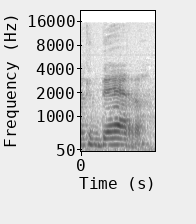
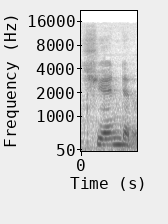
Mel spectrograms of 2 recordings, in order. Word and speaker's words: gender: keberagaman jenis kelamin atau ini bacanya bukan geder atuh ntar Hai Ini bajunya bukan Finder tapi gender Hai gender itu adalah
